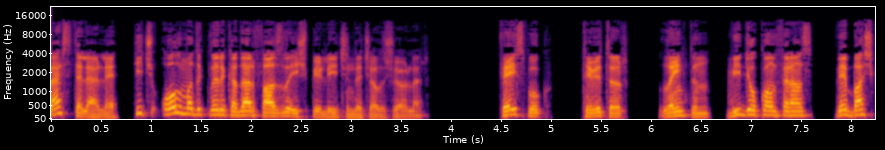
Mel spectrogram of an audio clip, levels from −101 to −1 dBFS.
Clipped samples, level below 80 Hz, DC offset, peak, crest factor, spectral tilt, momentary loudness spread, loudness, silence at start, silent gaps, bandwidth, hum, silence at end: under 0.1%; -50 dBFS; under 0.1%; -4 dBFS; 18 dB; -5 dB/octave; 11 LU; -22 LUFS; 0 s; 0.68-0.81 s, 3.79-4.47 s, 5.02-5.29 s, 5.77-6.07 s, 6.61-6.73 s, 7.63-7.82 s; 13.5 kHz; none; 0.05 s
